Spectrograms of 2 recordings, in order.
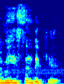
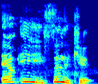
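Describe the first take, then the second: First: The first part is said as one word. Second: The first part is spelled out as letters. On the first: The speaker calls it wrong. "Don't say me" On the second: The speaker calls it right.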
